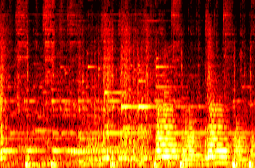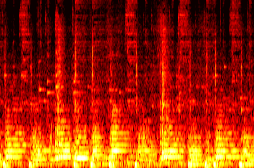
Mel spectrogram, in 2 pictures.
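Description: Marching band playing: brass chords over drums and front-ensemble mallet percussion. About three seconds in it gets louder and moves into short chords repeated in a steady rhythm.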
